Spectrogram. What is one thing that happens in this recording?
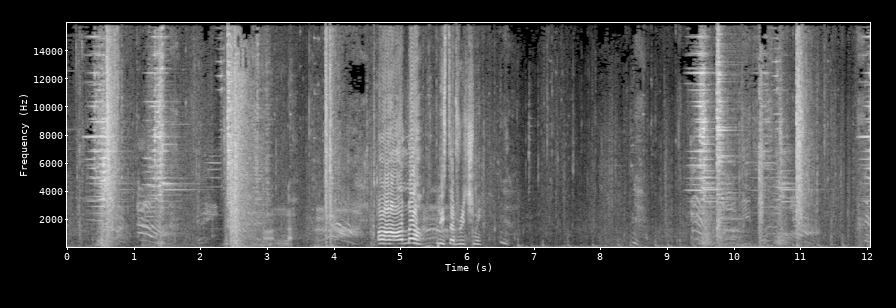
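Swords clash and strike in a video game melee fight.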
